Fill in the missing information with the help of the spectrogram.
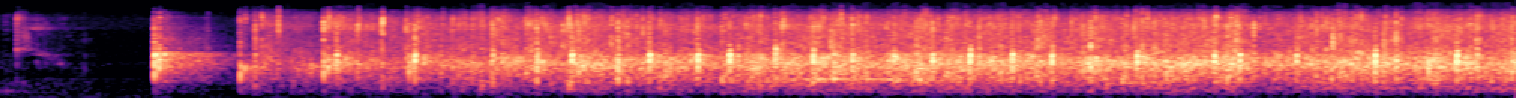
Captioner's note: audience applauds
